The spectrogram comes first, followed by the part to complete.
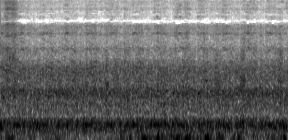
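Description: Faint steady background hum with a low rumble, and no distinct strokes or scratches.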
